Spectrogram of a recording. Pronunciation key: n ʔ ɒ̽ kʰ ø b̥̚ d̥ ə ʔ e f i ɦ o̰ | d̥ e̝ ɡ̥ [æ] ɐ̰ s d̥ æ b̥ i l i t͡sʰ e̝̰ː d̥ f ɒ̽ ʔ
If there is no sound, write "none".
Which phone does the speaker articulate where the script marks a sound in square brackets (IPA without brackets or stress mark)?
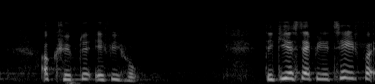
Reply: i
